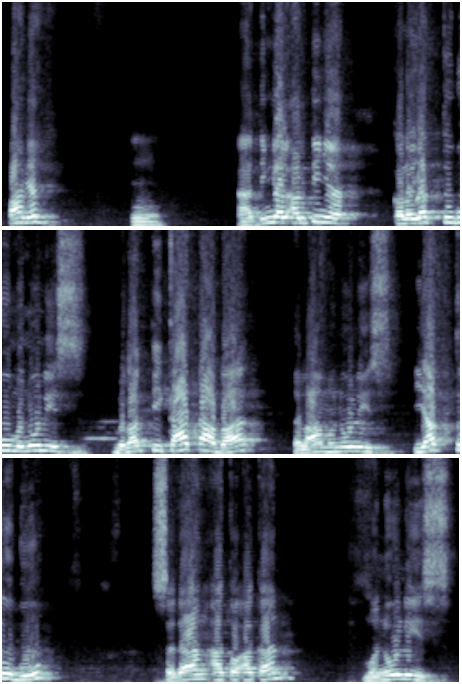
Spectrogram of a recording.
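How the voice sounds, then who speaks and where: A man teaching an Arabic grammar lesson, drilling verb patterns and answering his own questions, drawing out each Arabic word slowly. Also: very high voice, expressive, rough recording. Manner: slow, drawn-out reading of Arabic words. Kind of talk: classroom lesson.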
